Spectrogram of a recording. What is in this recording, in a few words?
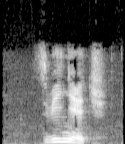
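"свинеч", Komi, female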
